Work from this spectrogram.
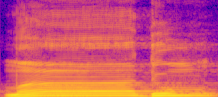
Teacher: mim sukun bertemu tak idhar safawi kita baca jelas tanpa mendengung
